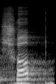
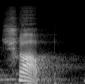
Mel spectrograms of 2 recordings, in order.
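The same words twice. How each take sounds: First: "Shop" with rounded British o, ʃɔp; British vowel in "Shop". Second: "Shop" with open American a, ʃɑp; American vowel in "Shop". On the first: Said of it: "بريطاني". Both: Shown as a demonstration.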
